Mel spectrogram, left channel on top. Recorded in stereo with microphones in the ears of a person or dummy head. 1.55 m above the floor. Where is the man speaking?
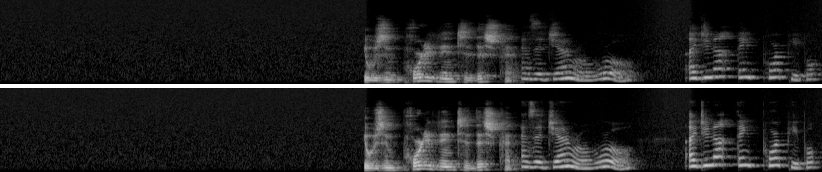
35° right (ahead or behind), 0.9 m.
